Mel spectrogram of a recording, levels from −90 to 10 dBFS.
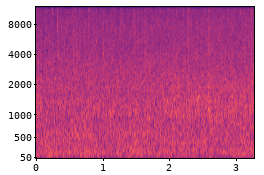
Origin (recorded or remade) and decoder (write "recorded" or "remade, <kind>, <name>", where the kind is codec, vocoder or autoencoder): remade, vocoder, Vocos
